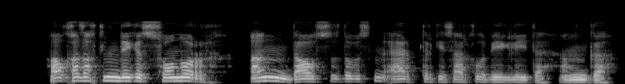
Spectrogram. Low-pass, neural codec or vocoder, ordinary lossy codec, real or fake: none; none; none; real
